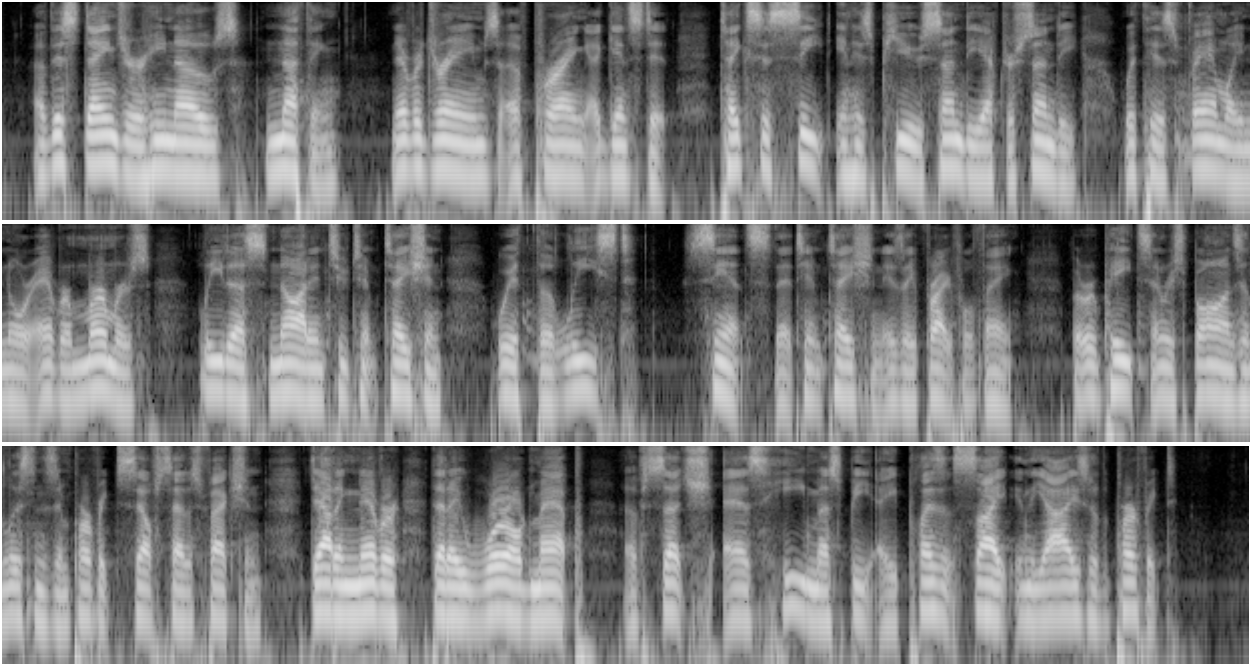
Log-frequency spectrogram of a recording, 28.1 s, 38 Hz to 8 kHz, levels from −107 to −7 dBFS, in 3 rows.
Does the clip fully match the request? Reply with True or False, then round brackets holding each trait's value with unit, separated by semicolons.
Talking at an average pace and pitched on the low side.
True (160 wpm; 120 Hz)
